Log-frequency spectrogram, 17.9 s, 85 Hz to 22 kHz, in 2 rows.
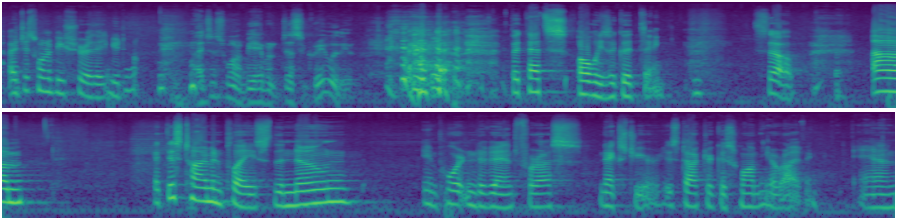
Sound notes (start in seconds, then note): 3.7 laughter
